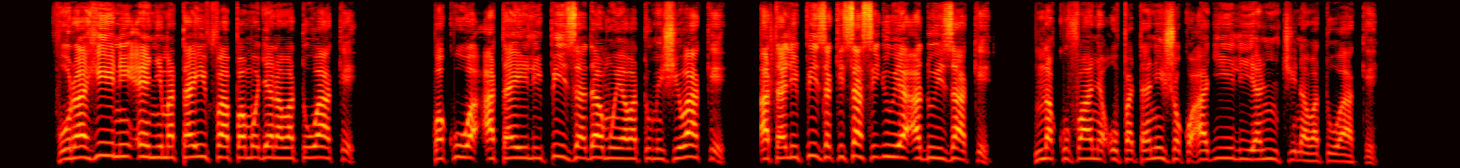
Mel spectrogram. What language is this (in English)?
Swahili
